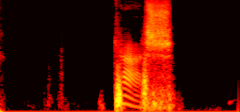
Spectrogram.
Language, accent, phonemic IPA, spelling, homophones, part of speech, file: English, UK, /kæʃ/, cache, cash, noun / verb, En-uk-cache.ogg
